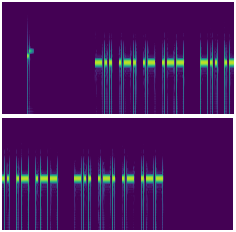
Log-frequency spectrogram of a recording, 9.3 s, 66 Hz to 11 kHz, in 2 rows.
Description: Morse code, heard as a keyed tone, about 25 wpm, 700 Hz. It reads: DRAW DRAW DRAW
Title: Top 300 Words Repeated 25wpm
